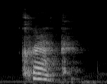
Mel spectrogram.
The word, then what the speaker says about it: craic: Crack. – Did you just say crack? Crack. Like C R A C K? – Well, it's spelled C R A I C.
